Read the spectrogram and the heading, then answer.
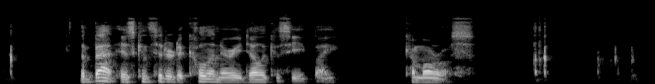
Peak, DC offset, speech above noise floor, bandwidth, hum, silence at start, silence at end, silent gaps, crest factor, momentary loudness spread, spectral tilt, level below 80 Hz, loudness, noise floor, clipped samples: -2 dBFS; under 0.1%; 69 dB; 9.6 kHz; none; 0.1 s; 1.1 s; none; 20 dB; 15 LU; -4 dB/octave; -66 dBFS; -21 LUFS; -89 dBFS; under 0.1%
